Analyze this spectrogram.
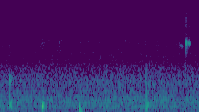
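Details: Pericardial friction rub in pericarditis: faint, brief heart sounds with a scratchy quality from roughened, inflamed parietal and visceral pericardial layers rubbing together.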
